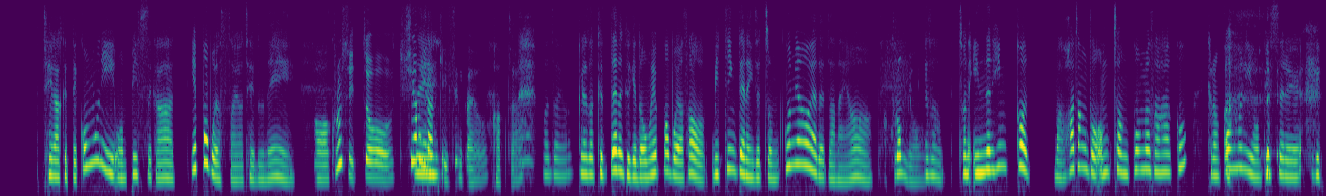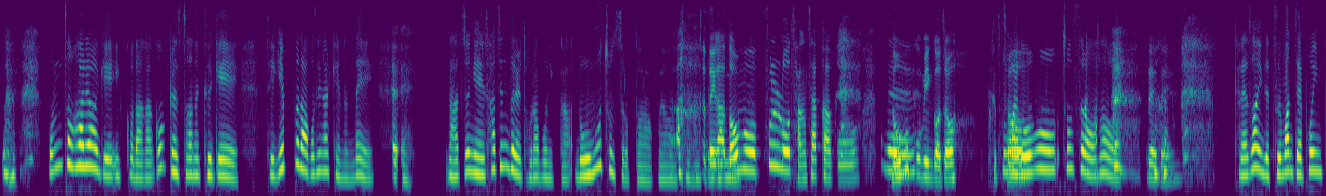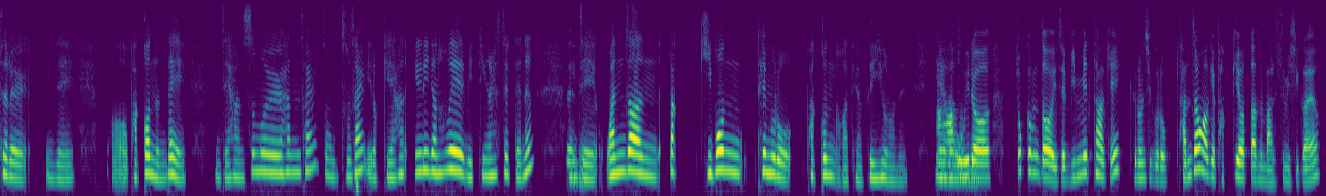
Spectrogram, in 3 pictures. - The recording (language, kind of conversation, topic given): Korean, podcast, 첫인상을 좋게 하려면 옷은 어떻게 입는 게 좋을까요?
- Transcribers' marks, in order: tapping; laugh; laugh; laugh; laugh; other background noise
